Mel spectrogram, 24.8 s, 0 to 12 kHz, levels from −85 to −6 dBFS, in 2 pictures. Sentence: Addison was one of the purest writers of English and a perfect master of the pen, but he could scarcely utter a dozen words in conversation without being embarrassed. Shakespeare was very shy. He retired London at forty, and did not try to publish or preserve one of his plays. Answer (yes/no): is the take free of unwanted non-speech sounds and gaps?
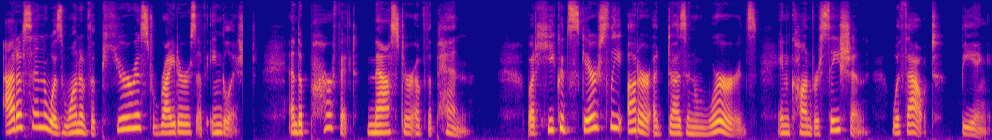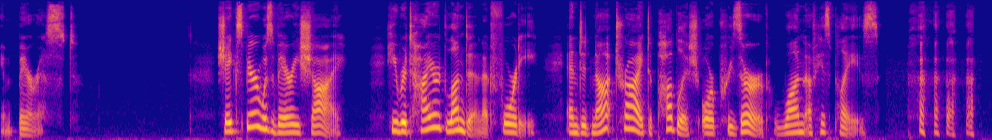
no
